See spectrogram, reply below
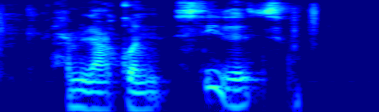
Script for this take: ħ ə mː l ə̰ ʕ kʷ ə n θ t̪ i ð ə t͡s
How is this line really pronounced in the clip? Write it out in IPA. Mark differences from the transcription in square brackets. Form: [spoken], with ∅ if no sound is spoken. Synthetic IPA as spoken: ħ ə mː l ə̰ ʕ kʷ ə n [s] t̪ i ð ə t͡s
